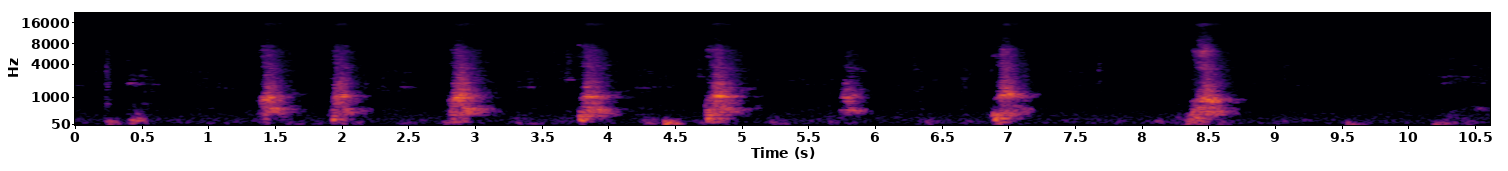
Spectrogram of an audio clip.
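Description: A series of about eight short, sharp vocal bursts, barks or shouts, spaced roughly a second apart.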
